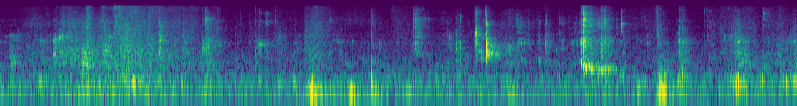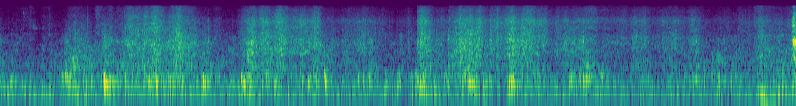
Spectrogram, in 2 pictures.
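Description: Chewing a mouthful of crunchy hard-shell taco close to the microphone: a run of crackling crunches, with a few sharper snaps about five to six seconds in and again near twelve seconds.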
